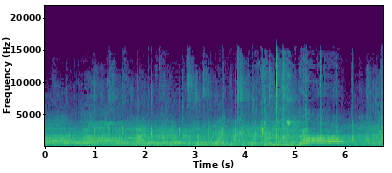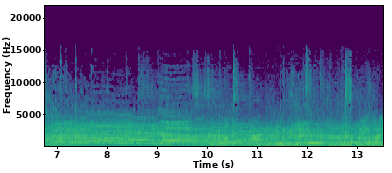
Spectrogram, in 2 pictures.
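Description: Fencers' shoes squeak sharply on the floor.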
